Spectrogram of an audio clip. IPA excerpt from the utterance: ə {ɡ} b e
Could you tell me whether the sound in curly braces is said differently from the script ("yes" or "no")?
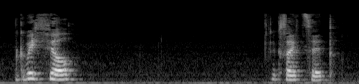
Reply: no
